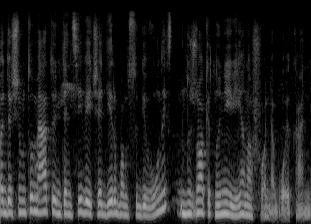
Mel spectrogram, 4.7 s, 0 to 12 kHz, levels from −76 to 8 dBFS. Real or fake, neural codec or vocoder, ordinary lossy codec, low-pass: real; none; AAC, 64 kbps; 9.9 kHz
